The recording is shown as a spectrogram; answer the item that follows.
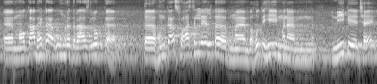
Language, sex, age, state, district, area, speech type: Maithili, male, 45-60, Bihar, Supaul, urban, spontaneous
